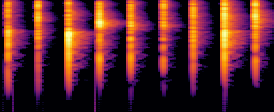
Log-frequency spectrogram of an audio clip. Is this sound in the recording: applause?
yes

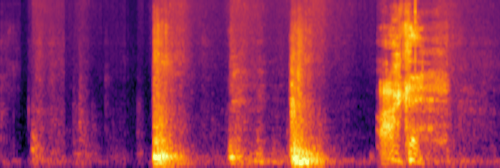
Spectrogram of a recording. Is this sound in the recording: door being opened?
yes

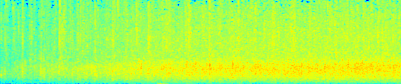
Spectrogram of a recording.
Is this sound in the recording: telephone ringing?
no

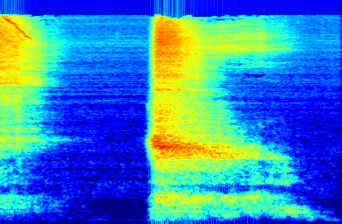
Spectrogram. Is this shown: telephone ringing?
no

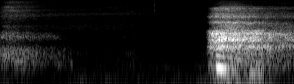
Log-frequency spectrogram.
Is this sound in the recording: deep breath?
yes

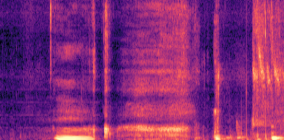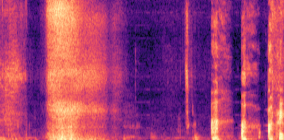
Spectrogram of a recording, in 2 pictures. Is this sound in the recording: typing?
no

